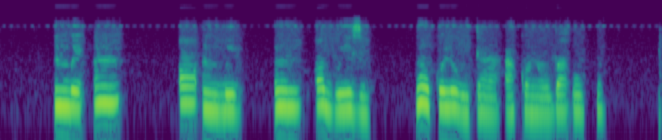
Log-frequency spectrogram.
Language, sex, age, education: Igbo, female, 15-29, tertiary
